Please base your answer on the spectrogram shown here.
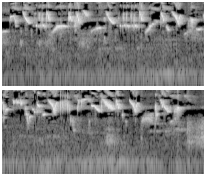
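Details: White Yorkshire canary from a singing training recording, pouring out a long unbroken song of sweeping whistles, rapid trills and rolling phrases, loud and bright throughout.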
